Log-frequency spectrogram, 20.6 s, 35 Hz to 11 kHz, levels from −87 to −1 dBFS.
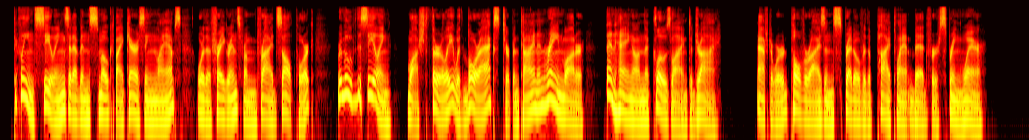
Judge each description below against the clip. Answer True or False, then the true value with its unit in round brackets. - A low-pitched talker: True (95 Hz)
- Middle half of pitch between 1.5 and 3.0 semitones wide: False (4.9 semitones)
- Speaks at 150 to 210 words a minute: False (140 wpm)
